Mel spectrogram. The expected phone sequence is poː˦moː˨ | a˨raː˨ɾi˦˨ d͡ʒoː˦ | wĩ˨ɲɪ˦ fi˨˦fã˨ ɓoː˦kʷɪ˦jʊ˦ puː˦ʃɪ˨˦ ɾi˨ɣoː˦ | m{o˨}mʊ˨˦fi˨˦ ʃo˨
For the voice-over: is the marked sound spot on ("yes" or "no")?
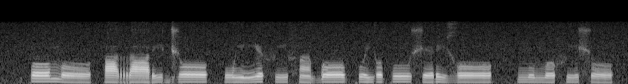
no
